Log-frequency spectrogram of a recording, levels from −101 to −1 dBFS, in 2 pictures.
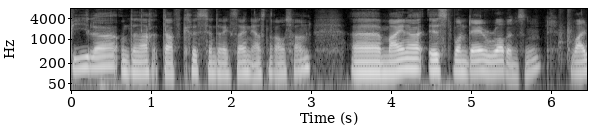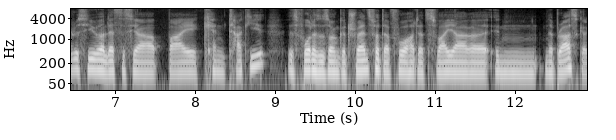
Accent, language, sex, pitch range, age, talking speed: German, German, male, 105-120 Hz, 20-39, 150 wpm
